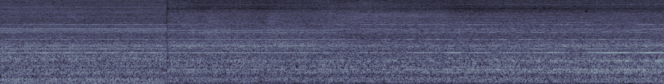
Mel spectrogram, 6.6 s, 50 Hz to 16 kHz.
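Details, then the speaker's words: New large lathe first start-up, converted to 380 V supply, run in mid speed range via VFD: steady even hum with constant tones, no knocks or rubbing; spindle running normally. "Và bây giờ chúng ta có thể khởi động máy tiện. Vì vậy, chúng ta sẽ bắt đầu ở dải tốc độ trung bình và sau đó sẽ điều chỉnh bằng biến tần."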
